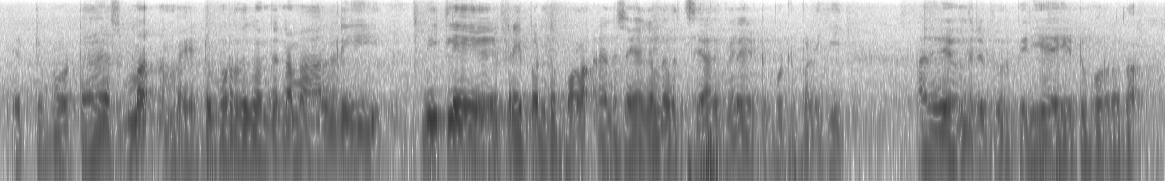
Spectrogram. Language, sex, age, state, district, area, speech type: Tamil, male, 18-30, Tamil Nadu, Tiruchirappalli, rural, spontaneous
